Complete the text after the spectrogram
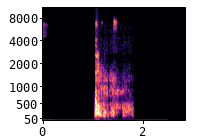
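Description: A second man speaks briefly over an online call.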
